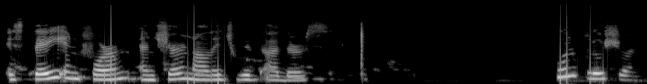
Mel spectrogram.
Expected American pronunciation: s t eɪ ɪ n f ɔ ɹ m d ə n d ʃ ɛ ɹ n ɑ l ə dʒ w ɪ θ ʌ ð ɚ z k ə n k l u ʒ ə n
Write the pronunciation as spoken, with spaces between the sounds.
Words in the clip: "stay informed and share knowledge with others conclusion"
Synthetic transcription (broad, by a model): s t eɪ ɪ n f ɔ ɹ m ə n d ʃ ɛ ɹ n ɑ l ə dʒ w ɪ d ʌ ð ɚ s k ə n k l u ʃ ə n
